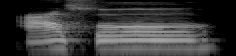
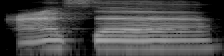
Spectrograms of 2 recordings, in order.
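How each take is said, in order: First: The s sound is thick and heavy. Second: The s sound is thin and light. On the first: The speaker calls it wrong. "Itu yang salah" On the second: The speaker calls it right. "Yang benar seharusnya dia baca dengan asa"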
